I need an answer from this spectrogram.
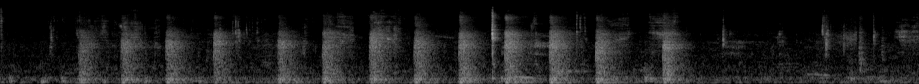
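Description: Close-miked wet chewing and lip-smacking of a mouthful of rice and fried pork, a smack about two or three times a second, with one sharper click about five seconds in; the chewing stops about seven seconds in.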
